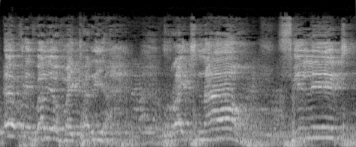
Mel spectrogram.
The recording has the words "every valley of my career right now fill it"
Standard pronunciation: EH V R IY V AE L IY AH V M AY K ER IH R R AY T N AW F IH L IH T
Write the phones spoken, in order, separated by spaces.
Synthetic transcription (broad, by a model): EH V R IY B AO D IY AH V M AY K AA R R AY T N AW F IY L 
